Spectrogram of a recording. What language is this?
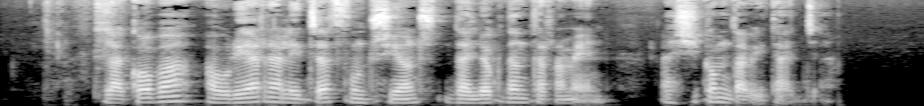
Catalan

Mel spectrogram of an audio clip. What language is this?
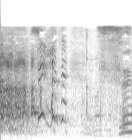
Japanese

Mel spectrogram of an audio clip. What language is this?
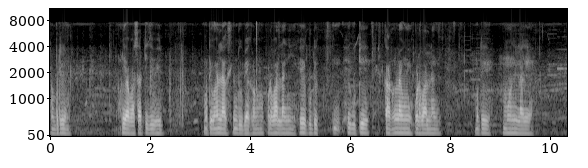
Odia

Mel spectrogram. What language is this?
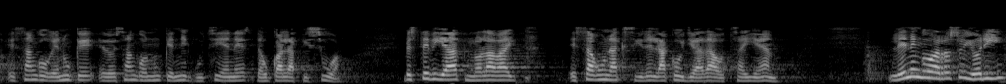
Basque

